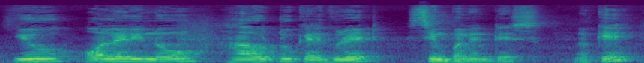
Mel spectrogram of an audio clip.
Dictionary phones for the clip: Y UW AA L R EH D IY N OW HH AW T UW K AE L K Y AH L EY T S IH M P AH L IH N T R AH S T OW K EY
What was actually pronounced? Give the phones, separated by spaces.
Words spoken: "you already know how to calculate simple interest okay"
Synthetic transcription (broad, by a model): Y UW AA L R EH D IY N OW HH AW T UW K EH L K Y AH L EY T S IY M P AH L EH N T AH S OW K EY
